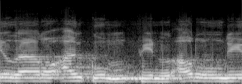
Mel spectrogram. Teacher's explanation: mim mati ketemu fa, ingat hukumnya idhar, jangan diikhfakan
